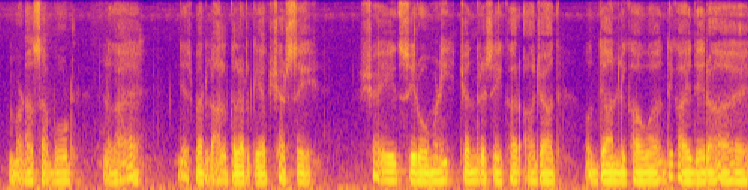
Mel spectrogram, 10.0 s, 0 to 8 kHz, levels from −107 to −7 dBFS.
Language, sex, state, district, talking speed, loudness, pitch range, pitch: Hindi, male, Uttar Pradesh, Lucknow, 140 wpm, -15 LUFS, 95-100 Hz, 95 Hz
